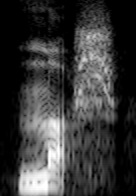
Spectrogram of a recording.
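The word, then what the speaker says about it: moche: Look at how to write it. M O CH that uh two letters make the sound sh. It's not. No, it's mush. More open. The O mush.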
